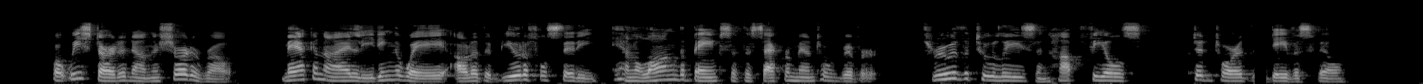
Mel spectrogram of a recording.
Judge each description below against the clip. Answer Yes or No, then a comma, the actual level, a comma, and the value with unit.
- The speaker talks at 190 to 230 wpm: No, average, 145 wpm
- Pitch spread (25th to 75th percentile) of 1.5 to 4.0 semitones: No, average, 5.0 semitones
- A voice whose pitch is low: No, medium, 170 Hz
